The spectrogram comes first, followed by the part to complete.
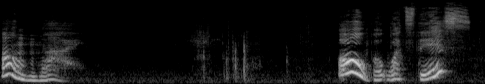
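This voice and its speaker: A sweet, wide-eyed unicorn, played by a woman, tells a picture-book story to children. Her voice sits fairly high and swoops up and down with exaggerated wonder. She takes her words very slowly, cooing over them. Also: wildly swooping pitch, fairly bright tone, heavily acted. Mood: enchanted, cooing. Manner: breathy gasps, cooing wonder, exaggerated emphasis.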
